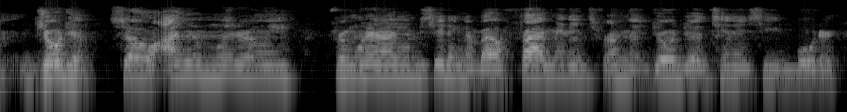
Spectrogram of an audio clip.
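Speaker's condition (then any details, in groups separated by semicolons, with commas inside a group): Cerebral palsy; from birth, uses wheelchair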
